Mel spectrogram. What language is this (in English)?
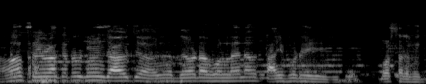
Odia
